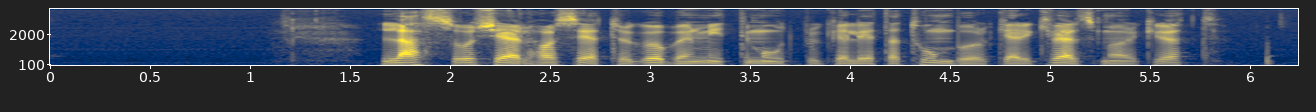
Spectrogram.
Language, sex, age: Swedish, male, 49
